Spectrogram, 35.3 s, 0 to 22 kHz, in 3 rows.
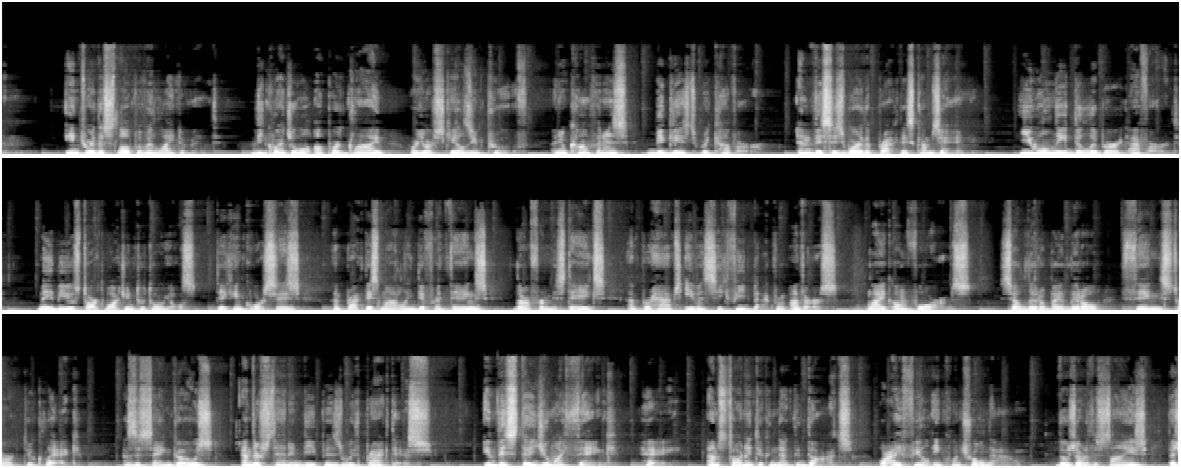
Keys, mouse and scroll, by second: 13.1 g, 14.0 middle click, 14.4 right click, 14.5 s, 15.2 KP_1.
